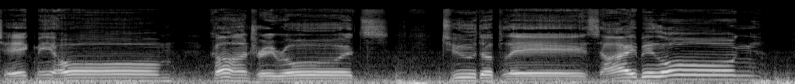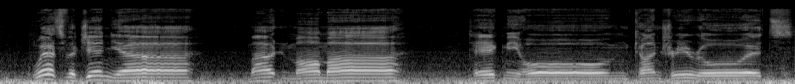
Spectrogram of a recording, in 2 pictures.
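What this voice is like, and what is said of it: Singing in a put-on Scottish accent. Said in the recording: “Oddly enough, I need to do a Scottish accent in order to do so.”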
